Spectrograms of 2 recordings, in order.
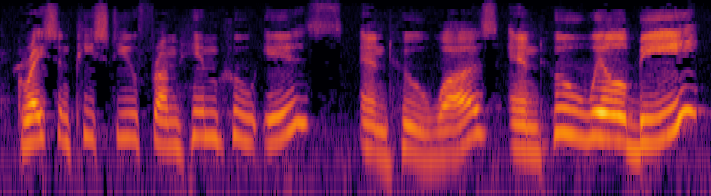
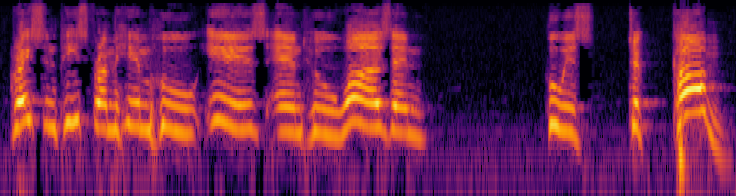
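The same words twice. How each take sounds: First: Said in the usual way. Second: Higher, louder, declaring "who is to come"; ringing proclamation. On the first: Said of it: "John does not say". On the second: Shown as a demonstration. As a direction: proclaim the true text with authority. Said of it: "Rather, he writes".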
